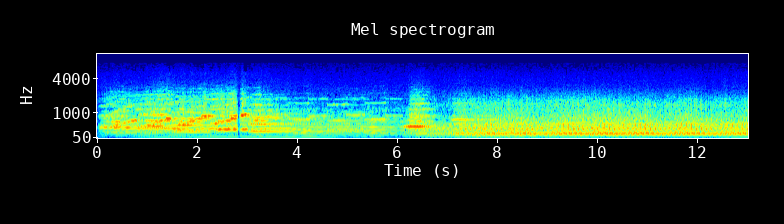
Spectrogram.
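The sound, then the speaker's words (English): A Big 35 outboard motor on Buster's boat drones loudly and continuously up a lake on a clear, warm day, its pitch shifting as it revs in the first few seconds before settling into a steady, throaty cruising roar at an easy 39, with no voices. “Big 35 on Buster's boat moved us up the lake at an easy 39.”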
